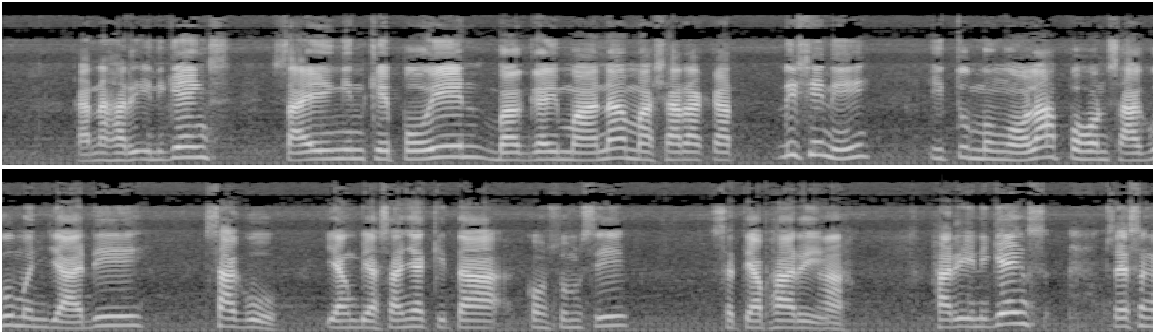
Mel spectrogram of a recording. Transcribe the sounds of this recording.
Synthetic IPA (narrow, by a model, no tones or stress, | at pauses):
karnaɦaɾiːniɡɛŋsː | ajaiŋɪnkepoinbaɡajmanamaʃaɾakat̪̚disini | it̪uməŋolahpɔɦɔnsaɡuməɲd͡ʒadi | saɡu | jaŋbiasaɲakit̪akɔnsumsi | sət̪iapɦaɾia | haɾiːniɡɛŋssajasəŋ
